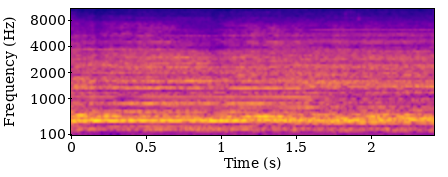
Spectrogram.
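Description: A male folk singing group singing together with an accordion, holding a long, steady note.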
